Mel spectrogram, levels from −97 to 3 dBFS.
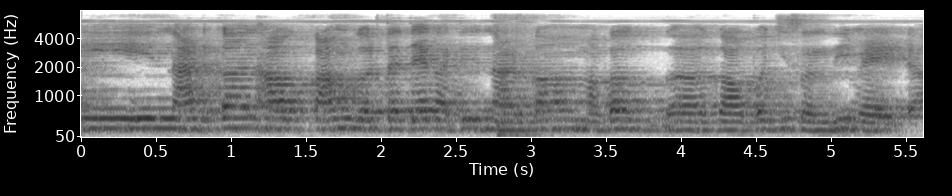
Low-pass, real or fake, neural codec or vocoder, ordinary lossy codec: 7.2 kHz; fake; vocoder, 24 kHz, 100 mel bands, Vocos; none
